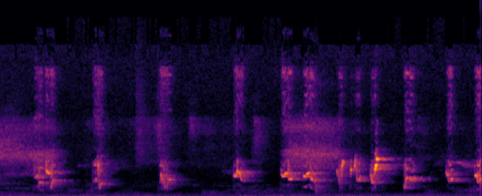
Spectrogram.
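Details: Sooty-headed bulbul song used to encourage caged birds to sing. Spaced single notes lead into a livelier run of bright, warbled whistles in the second half, with a soft background hum.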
